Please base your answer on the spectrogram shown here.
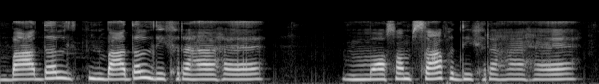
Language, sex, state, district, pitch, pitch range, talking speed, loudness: Hindi, female, Jharkhand, Garhwa, 240 Hz, 235-255 Hz, 100 wpm, -16 LUFS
